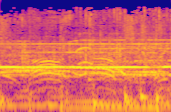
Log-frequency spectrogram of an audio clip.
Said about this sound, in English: Oh, what a crowd. What a crowd. Thank you, ladies and gentlemen. You sound awesome.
